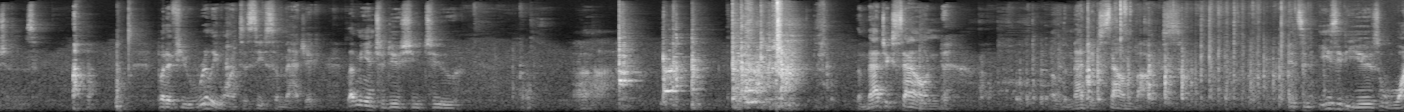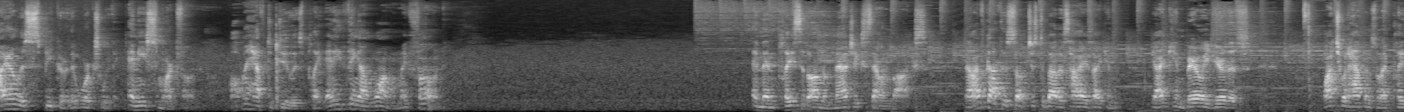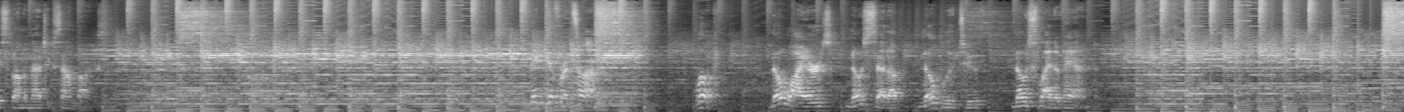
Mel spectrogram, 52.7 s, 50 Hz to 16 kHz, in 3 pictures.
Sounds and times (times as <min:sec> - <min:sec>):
Speech: 0:00.0 - 0:00.6, 0:02.0 - 0:05.8, 0:06.5 - 0:07.8, 0:10.7 - 0:12.1, 0:13.2 - 0:14.8, 0:16.2 - 0:23.2, 0:27.0 - 0:33.2, 0:33.9 - 0:36.5, 0:41.7 - 0:42.8, 0:43.8 - 0:44.2, 0:44.8 - 0:48.8.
